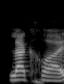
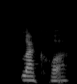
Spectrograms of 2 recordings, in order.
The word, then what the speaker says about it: LaCroix: I've got my Lacroix. Is that how you say it? Oh God, you say it fancy. – Lacroix. It's like croissant, but you don't pronounce the X. So Lacroix.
